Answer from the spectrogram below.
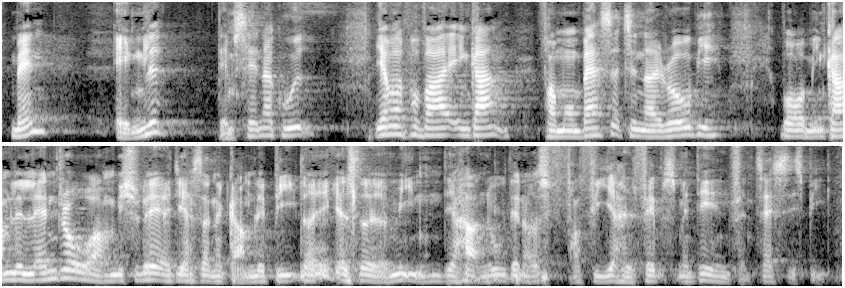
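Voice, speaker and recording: A middle-aged man preaching a sermon, passionate and full of repeated exclamations, telling stories from his life. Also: mid-range voice. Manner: impassioned, repetitive exclamations; storytelling with laughter.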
